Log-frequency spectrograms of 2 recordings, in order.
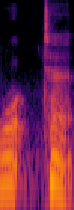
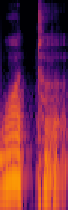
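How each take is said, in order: No difference in how they are said.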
